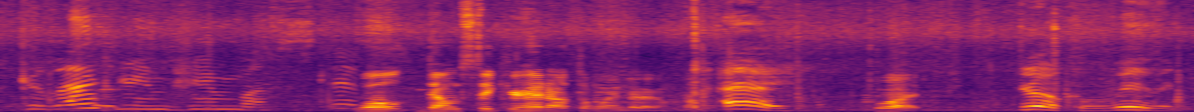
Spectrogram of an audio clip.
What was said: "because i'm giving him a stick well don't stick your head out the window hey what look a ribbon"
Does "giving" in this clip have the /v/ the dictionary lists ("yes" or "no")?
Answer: no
